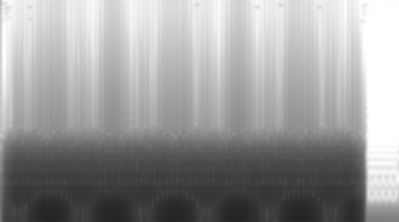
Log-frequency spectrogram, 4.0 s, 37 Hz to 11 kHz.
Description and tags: Warm Horn Ds1
An analog synth horn with a warm, friendly feel to it. This is the note D sharp in the 1st octave. (Created with AudioSauna.)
